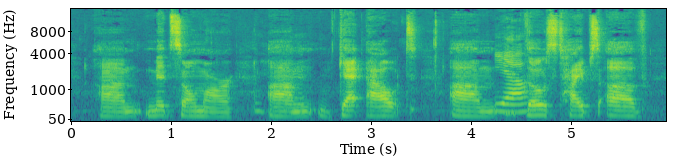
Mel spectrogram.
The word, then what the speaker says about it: Midsommar: I know some people say Midsummer, but we are purists. It's Midsommar. I've never checked to see how anyone in the movie pronounces it, but I'm pretty sure. I'm pretty sure. Like, it ends in AR.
